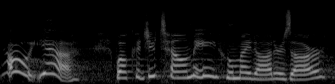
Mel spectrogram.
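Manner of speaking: put-on high, puzzled elderly mother voice; voicing confused mother. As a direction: pitch way up, lightly questioning.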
